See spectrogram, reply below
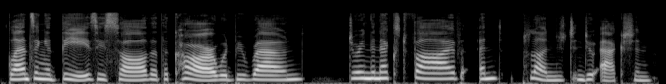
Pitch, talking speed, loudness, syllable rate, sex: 230 Hz, 170 wpm, -17 LUFS, 4.4 syllables/s, female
